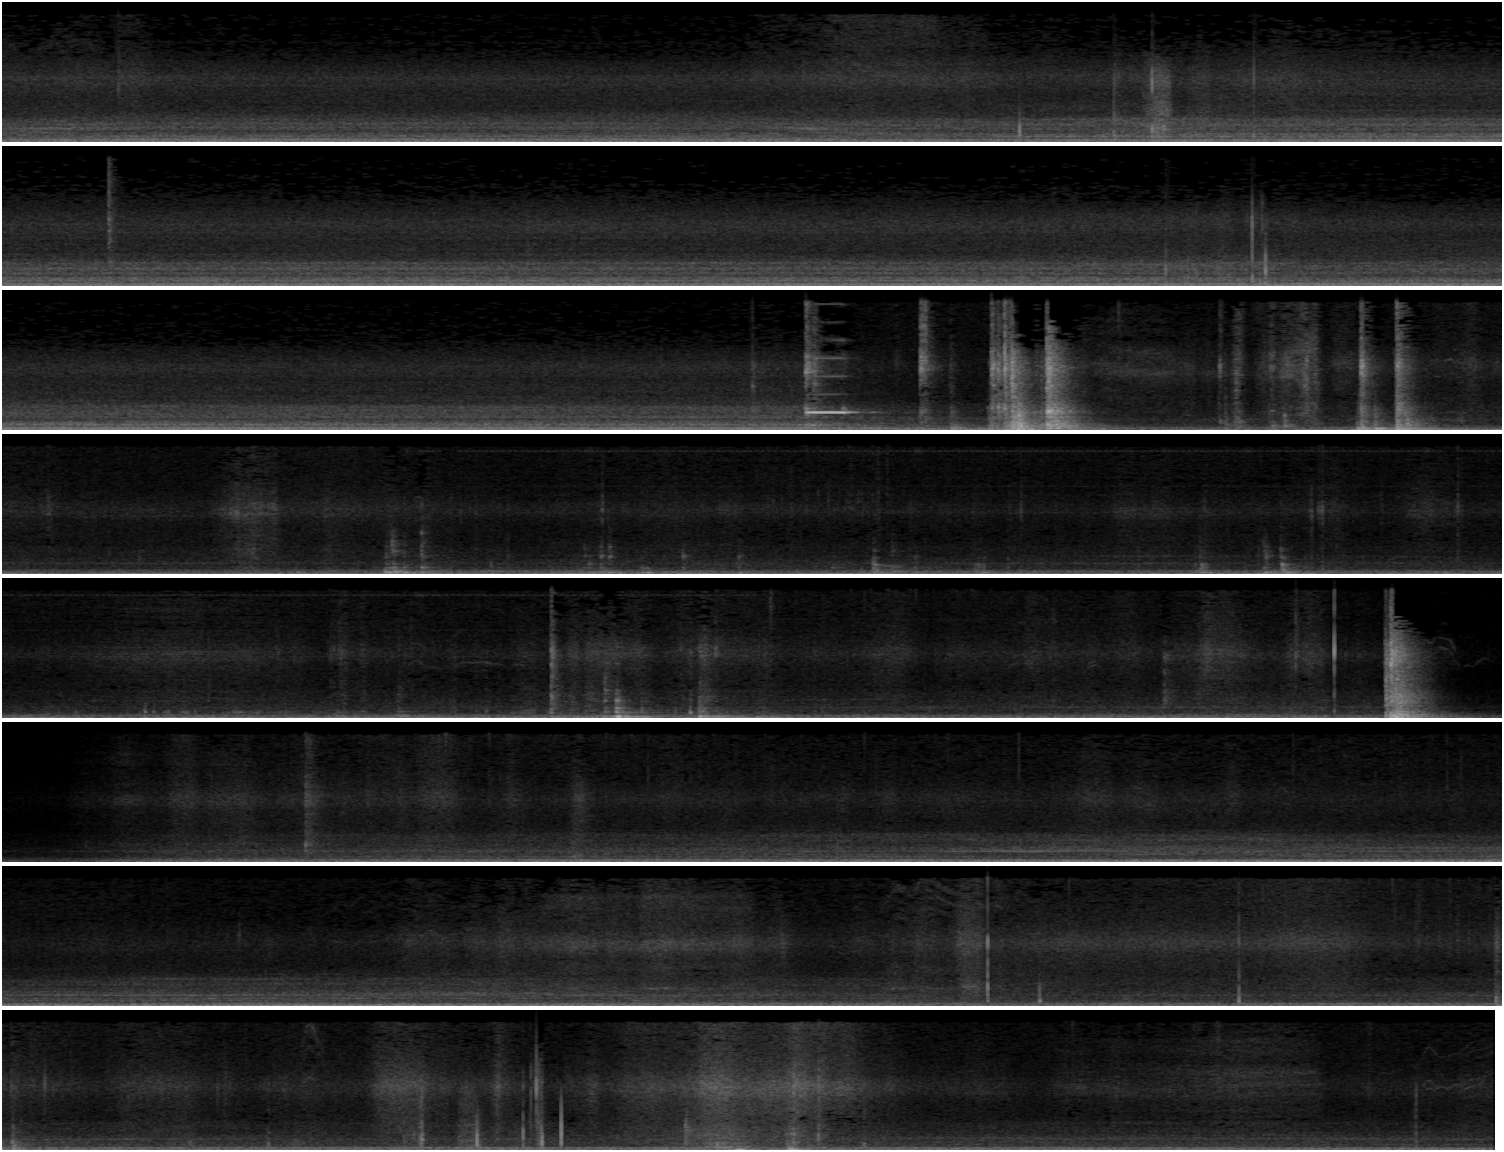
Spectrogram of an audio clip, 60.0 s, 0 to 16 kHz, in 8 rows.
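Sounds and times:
microwave oven humming: 0.0s - 59.9s
microwave beep: 19.0s - 19.6s.

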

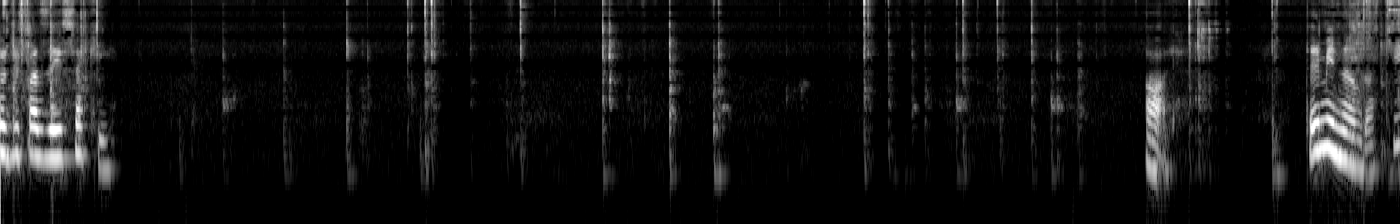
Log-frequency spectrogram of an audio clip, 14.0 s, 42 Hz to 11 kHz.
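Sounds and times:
knitting needles clicking: 0.0s - 1.1s.

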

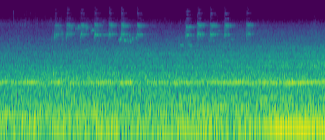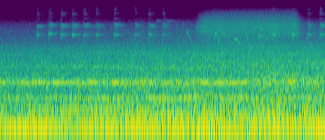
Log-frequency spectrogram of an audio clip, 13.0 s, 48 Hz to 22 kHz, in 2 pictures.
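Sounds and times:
diesel locomotive engine rumble: 0.0s - 13.0s
steady whine: 0.0s - 13.0s
high chirps: 7.2s - 13.0s.

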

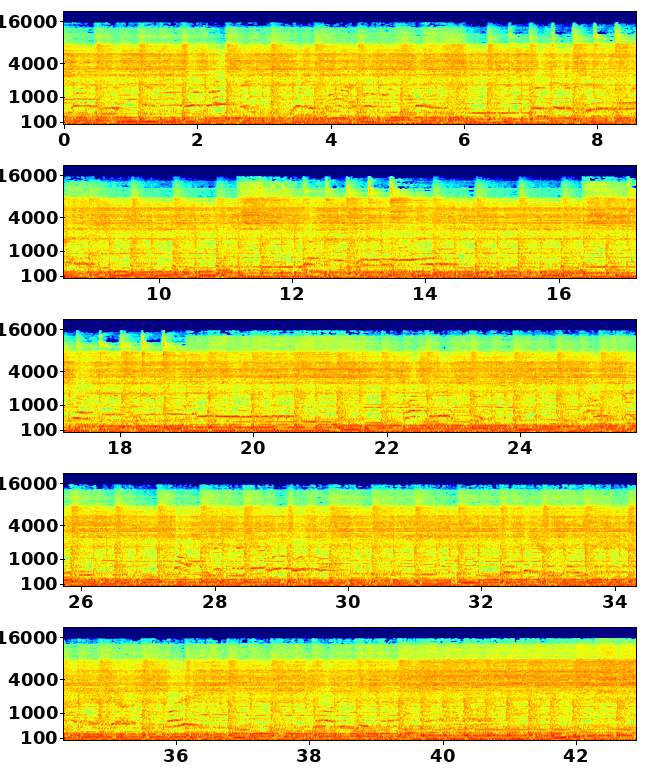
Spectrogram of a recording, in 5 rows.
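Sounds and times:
man singing: 0.0s - 9.3s, 11.4s - 14.7s, 16.8s - 21.1s, 22.1s - 24.0s, 24.8s - 26.4s, 27.2s - 30.1s, 32.0s - 41.2s
drum kit: 0.0s - 42.9s
electric guitar: 0.0s - 42.9s.

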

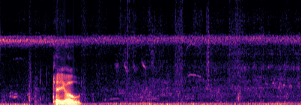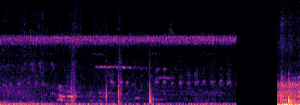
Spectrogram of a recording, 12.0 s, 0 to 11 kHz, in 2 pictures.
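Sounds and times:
faint chirping: 0.0s - 10.8s.

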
